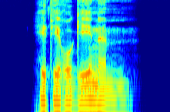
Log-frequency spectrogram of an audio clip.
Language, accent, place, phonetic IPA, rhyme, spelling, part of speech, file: German, Germany, Berlin, [heteʁoˈɡeːnəm], -eːnəm, heterogenem, adjective, De-heterogenem.ogg
- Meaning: strong dative masculine/neuter singular of heterogen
